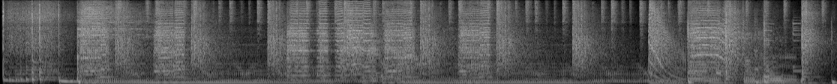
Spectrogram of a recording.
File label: no vocals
